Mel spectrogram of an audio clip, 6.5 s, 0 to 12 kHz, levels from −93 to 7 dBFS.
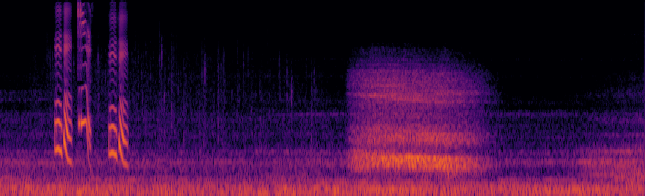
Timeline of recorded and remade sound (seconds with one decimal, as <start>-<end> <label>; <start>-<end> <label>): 0.0-6.5 recorded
